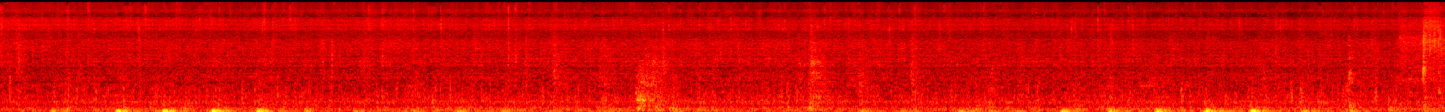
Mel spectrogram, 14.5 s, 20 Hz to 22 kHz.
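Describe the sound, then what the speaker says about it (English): A pound of part-frozen ground beef cooks in a pan with a steady close sizzle and crackle, broken by regular soft knocks and scrapes of a tool stirring and breaking up the meat. "we'll go ahead and pour in the 1 pound of ground beef."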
